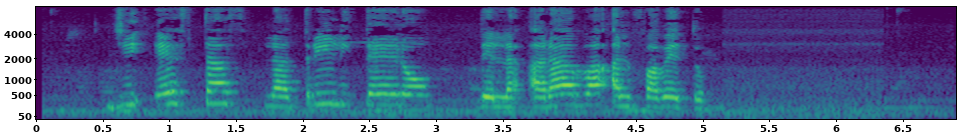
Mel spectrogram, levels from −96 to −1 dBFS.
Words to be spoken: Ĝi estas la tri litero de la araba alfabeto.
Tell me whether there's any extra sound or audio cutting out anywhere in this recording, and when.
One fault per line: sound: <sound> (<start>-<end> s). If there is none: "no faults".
no faults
